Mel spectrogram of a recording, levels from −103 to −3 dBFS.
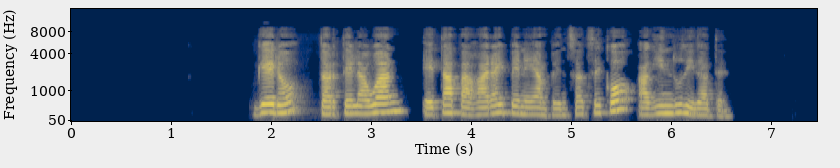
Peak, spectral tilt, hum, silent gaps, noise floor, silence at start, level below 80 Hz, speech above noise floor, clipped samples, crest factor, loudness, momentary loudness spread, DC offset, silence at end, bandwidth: -4 dBFS; -4 dB/octave; none; 3.40-3.51 s; under -90 dBFS; 1.85 s; -76 dBFS; over 66 dB; under 0.1%; 22 dB; -23 LUFS; 12 LU; under 0.1%; 0.9 s; 9.4 kHz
